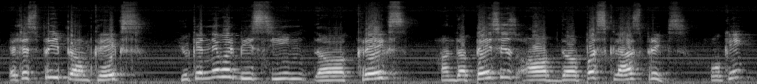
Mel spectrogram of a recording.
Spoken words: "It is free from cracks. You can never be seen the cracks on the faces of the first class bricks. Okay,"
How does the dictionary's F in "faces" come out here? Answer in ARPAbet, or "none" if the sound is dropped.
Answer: P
